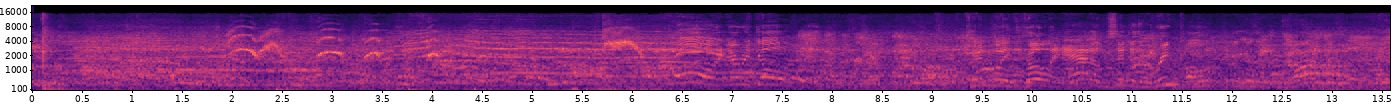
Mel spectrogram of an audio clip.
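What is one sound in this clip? A crowd of children and adults cheers and shouts loudly in an echoing hall.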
